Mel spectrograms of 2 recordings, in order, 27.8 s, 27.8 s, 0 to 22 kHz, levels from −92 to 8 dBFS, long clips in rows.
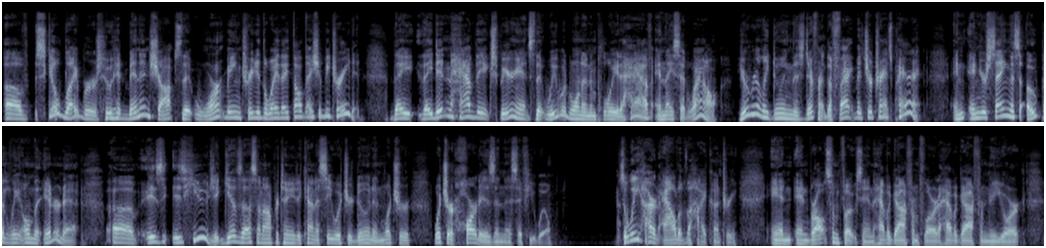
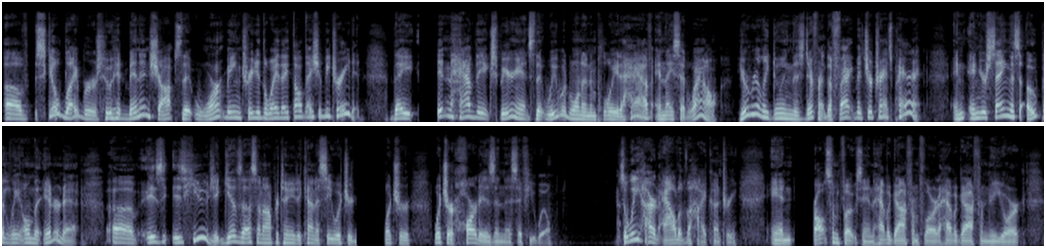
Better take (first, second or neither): first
